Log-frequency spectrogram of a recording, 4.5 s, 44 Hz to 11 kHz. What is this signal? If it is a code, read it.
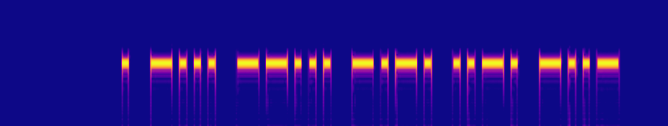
Morse code, heard as a keyed tone, about 25 wpm, 700 Hz. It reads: EB7CFX
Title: DXCC-100 Call Signs - 6 Characters - 25wpm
